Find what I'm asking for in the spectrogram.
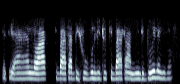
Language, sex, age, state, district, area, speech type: Assamese, female, 30-45, Assam, Charaideo, rural, conversation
